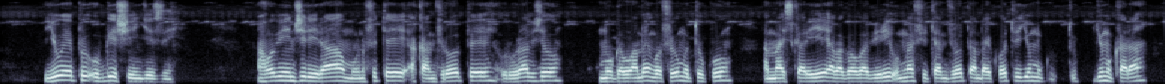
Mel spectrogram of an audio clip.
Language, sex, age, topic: Kinyarwanda, male, 25-35, finance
